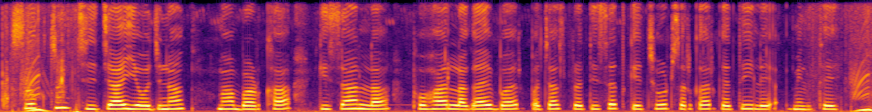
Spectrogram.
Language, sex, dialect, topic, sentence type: Chhattisgarhi, female, Northern/Bhandar, agriculture, statement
